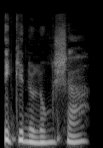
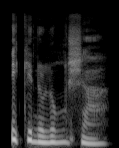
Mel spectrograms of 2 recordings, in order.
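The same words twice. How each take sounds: The two takes are said the same way.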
